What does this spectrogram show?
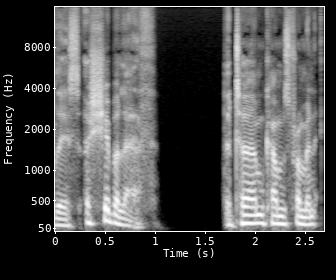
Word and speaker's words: shibboleth: to say the word shibboleth. The enemy tribe didn't have the sh sound in their dialect. They pronounced it sibboleth.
